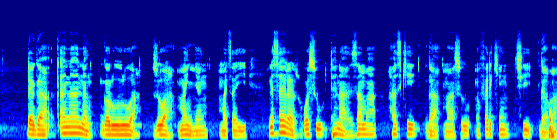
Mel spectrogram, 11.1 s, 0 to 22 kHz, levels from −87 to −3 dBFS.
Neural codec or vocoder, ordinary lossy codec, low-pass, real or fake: none; none; 9.9 kHz; real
